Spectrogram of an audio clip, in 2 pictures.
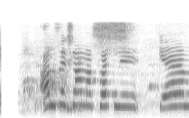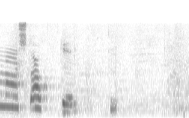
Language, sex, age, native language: Icelandic, female, 6, Icelandic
